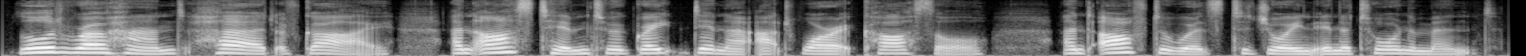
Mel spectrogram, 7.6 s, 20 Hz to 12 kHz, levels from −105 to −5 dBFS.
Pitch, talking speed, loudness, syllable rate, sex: 200 Hz, 175 wpm, -19 LUFS, 4.6 syllables/s, female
